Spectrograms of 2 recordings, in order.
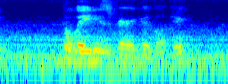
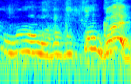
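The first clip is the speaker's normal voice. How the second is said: mock raving over food; 8 semitones higher, 8 dB louder than usual. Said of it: "There's this foamy area".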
